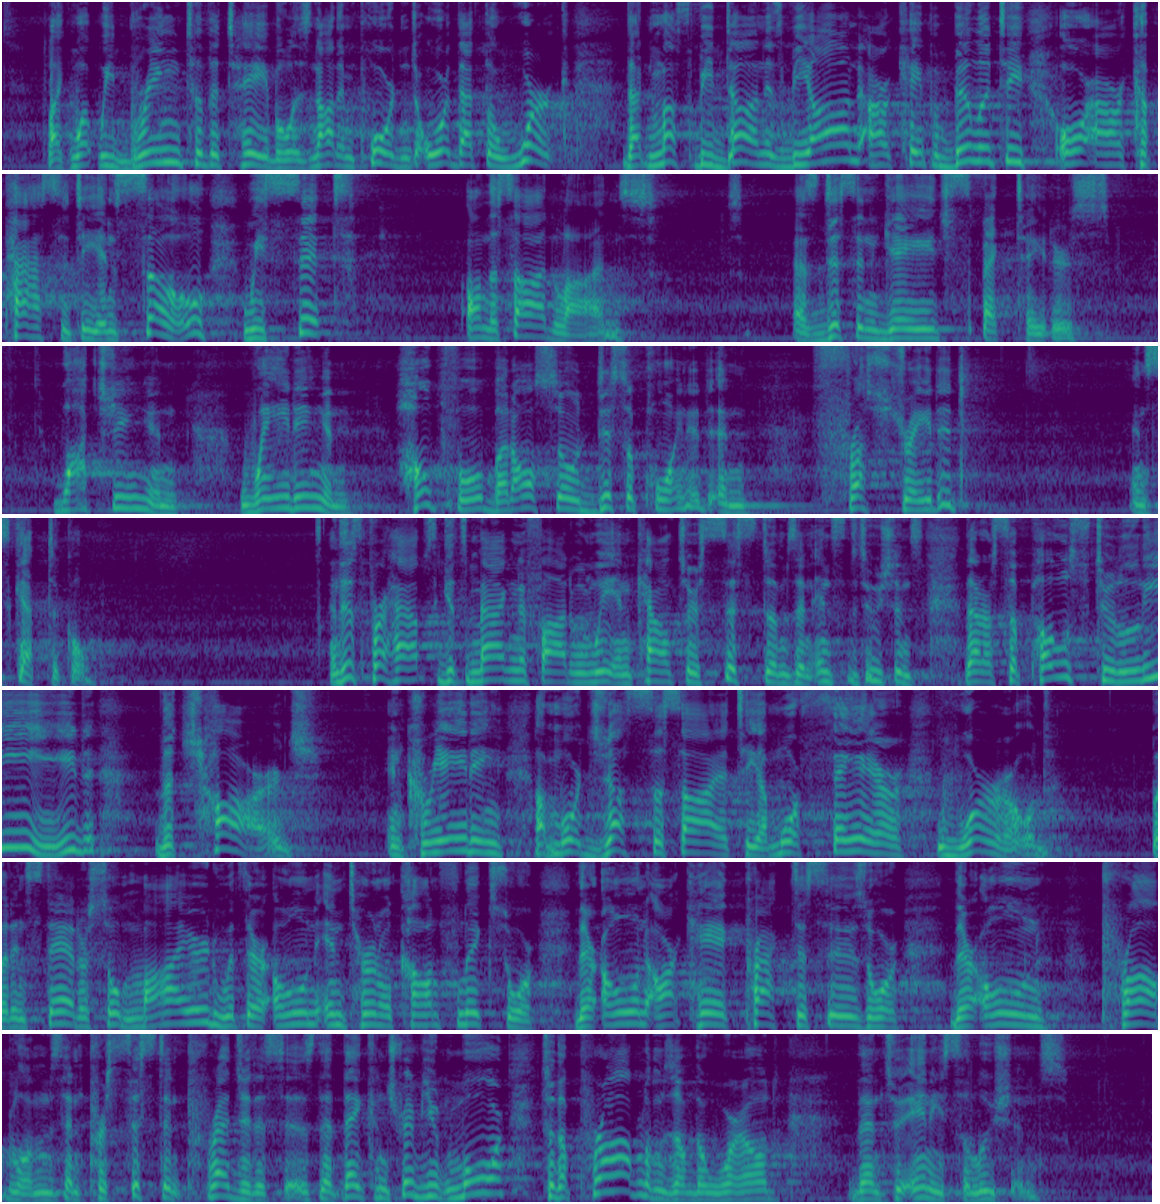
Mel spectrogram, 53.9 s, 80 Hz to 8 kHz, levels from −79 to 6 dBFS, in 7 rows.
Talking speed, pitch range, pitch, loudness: 125 wpm, 160-205 Hz, 185 Hz, -28 LUFS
